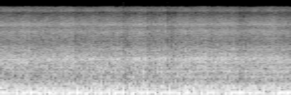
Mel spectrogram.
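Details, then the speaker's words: Truck whose valvetrain had a loud audible tap, after Liqui Moly and Ceratec oil additives: smooth, even idle with a steady low hum and no top-end tapping; normal idle. "when I use these additives and help quiet up the motor quite a bit"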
